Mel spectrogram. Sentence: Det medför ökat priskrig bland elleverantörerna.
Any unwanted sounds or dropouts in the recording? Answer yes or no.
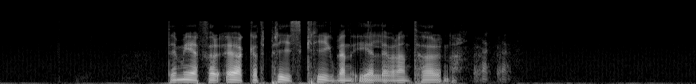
yes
